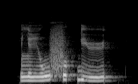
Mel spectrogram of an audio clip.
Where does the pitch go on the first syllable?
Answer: rising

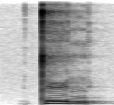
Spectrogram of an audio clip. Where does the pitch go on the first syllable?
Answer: falling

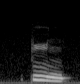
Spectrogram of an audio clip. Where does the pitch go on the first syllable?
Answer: falling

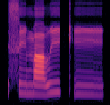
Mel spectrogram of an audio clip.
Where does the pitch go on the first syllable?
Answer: low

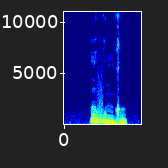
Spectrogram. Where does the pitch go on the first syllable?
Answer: high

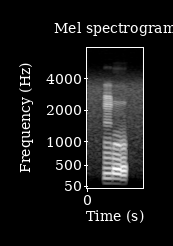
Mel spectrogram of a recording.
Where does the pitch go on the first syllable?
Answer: low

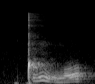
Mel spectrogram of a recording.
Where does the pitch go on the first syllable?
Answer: rising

